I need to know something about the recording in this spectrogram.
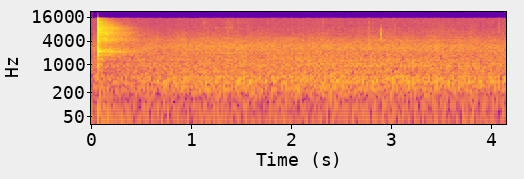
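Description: A single light clink right at the start, fading quickly, then a steady background hiss.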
